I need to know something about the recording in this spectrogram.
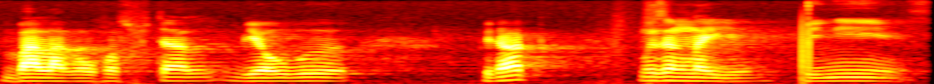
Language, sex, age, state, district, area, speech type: Bodo, male, 30-45, Assam, Kokrajhar, rural, spontaneous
